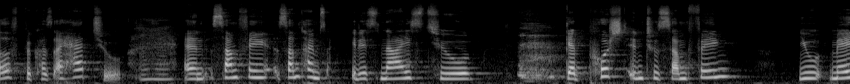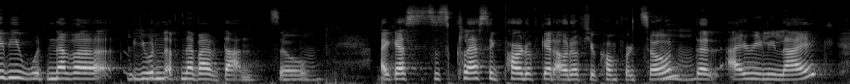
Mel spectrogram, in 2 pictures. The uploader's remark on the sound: Together with “HubSpot for Startups” and Forbes, Listen&Grow hosted a live podcast festival in Berlin.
